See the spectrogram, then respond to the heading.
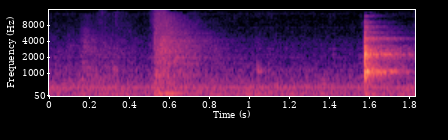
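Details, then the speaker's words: Jars of home-canned yellow squash just removed from the canner: two short, bright metallic pings a second apart as the lids pop down. Normal seal ping; the jars have sealed successfully. "That's the pinging sound that we want to hear when we can. That's letting you know that your jars have successfully sealed, okay?"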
